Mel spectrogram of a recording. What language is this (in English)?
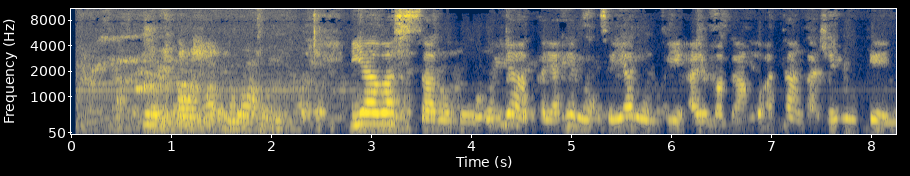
Kinyarwanda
